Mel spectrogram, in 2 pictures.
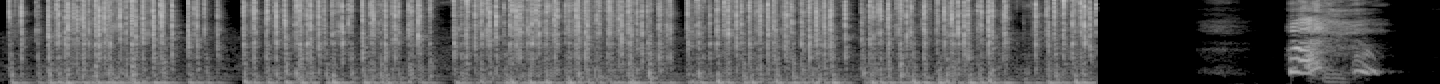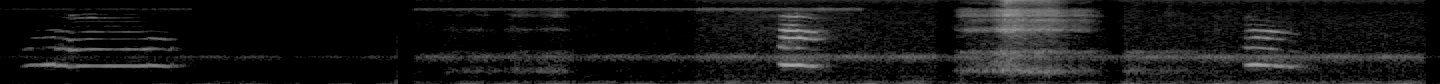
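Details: Pet cat Gaeul answering its owner's sneeze with small, short cries: loud sneezing and sniffling noise first, then a few faint, brief meows amid household sounds.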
